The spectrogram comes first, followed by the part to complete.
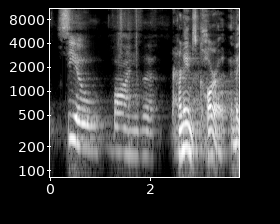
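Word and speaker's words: Siobhan: this name she's like sioban she's like you pronounced that correctly C Bon her name's Cara and I can't get it right but shoban with a B who knows I'd be like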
